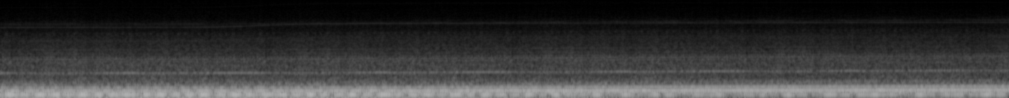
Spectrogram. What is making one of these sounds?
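A truck engine drones steadily at a low pitch.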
